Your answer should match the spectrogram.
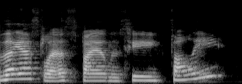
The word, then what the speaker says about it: Foley: guest list by lucy foley i think it's pronounced folly is a murder mystery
